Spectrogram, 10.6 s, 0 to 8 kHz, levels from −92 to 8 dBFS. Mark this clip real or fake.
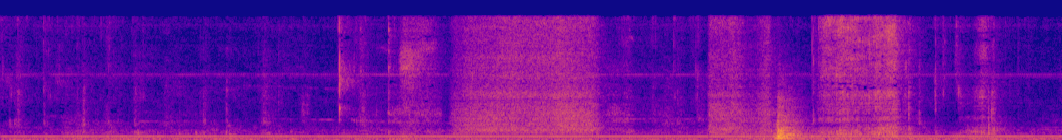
real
